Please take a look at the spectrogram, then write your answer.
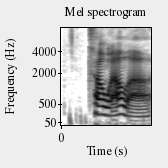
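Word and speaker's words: Tooele: do it's awesome so it says you're from towella and I'm glad I asked you how to pronounce that that's somewhere in Utah I imagine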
